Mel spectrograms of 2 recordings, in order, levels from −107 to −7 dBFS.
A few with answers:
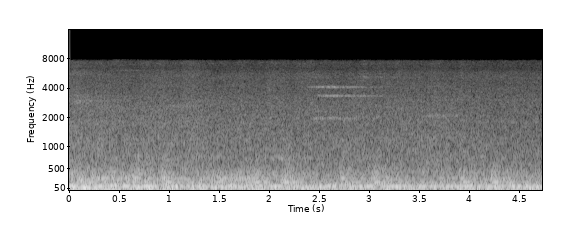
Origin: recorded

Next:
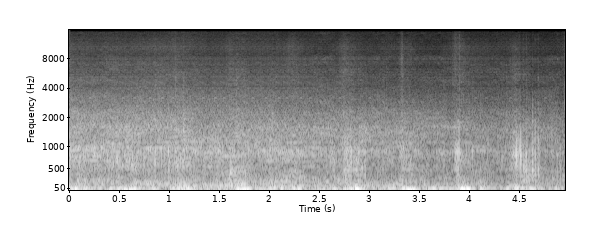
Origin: remade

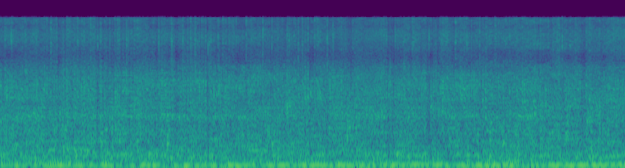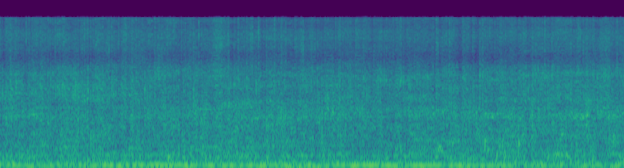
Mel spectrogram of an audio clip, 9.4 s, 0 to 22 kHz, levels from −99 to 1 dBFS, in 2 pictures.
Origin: remade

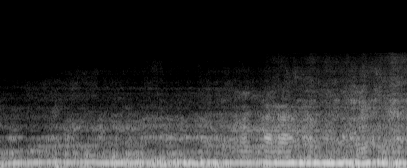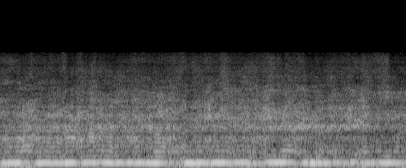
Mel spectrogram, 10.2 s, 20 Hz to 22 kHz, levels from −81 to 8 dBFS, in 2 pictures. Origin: remade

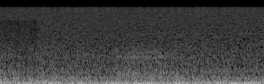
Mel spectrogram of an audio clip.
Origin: recorded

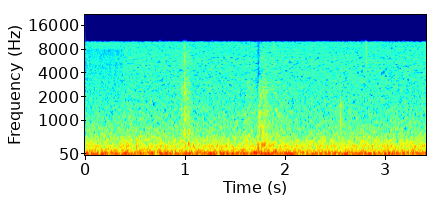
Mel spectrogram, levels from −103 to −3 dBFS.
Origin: recorded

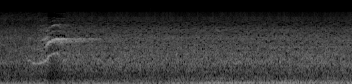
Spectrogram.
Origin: recorded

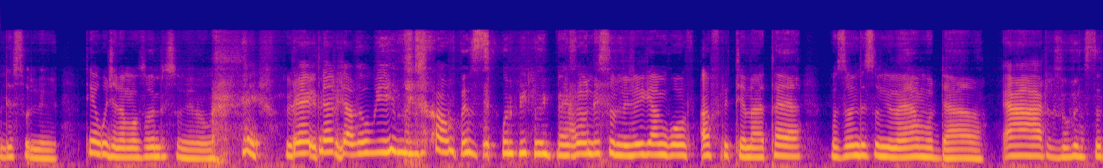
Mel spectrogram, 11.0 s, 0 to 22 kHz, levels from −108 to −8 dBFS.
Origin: remade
